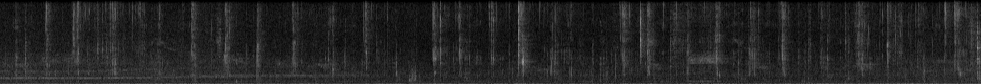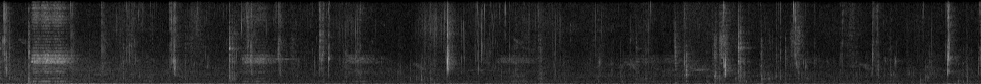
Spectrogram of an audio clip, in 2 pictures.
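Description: Close-up chewing of a mouthful of rice and fish curry, wet and open-mouthed, with many short lip and tongue clicks.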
